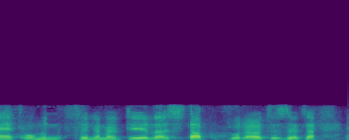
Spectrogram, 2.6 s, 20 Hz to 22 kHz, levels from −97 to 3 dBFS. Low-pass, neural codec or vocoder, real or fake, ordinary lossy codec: 5.4 kHz; codec, 16 kHz in and 24 kHz out, 0.6 kbps, FireRedTTS-2 codec; fake; none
